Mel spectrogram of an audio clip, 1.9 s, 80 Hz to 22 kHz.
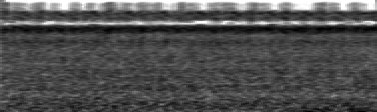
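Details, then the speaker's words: Mercedes S600 coupe V12 at a smooth, even idle after belt, idler and fan clutch replacement; a low hum under loud fan rush, with the fans now spinning strongly from the fan clutch. Normal idle. "really nice perfect engine runs perfect like it's just smooth and there is so much of the flow from the fan clutch now"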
